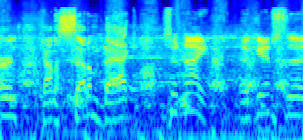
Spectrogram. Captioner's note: players chanting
